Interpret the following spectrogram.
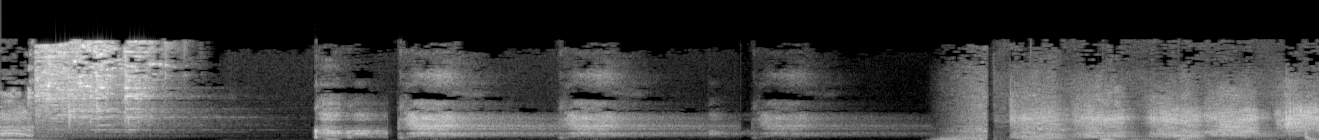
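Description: Glass-shattering sound effect: a sudden crash about a second and a half in, followed by several smaller crashes that trail off. Near the end a low hit brings in electronic music with a steady bass beat.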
